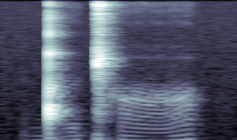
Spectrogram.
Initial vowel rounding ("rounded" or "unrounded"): rounded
